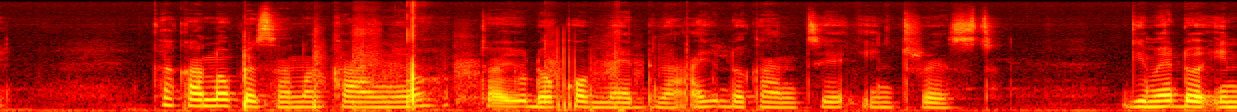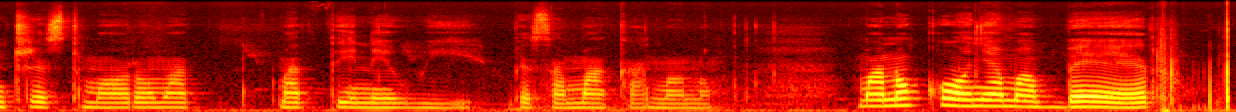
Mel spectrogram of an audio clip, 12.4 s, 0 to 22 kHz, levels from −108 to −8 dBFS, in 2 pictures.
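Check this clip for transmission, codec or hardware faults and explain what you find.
No transmission, codec or hardware faults are audible anywhere in this speech recording.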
